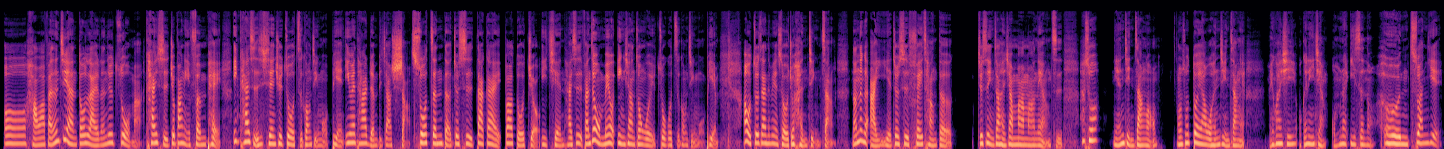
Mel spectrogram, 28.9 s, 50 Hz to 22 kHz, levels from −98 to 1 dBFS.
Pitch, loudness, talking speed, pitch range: 190 Hz, -20 LUFS, 295 characters per minute, 165-210 Hz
